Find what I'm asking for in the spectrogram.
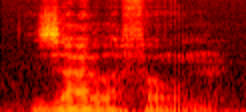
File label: xylophone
